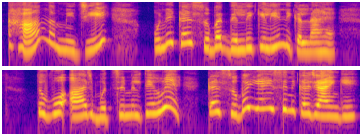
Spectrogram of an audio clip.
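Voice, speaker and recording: A woman voicing a sweet, polite young daughter-in-law in an animated story. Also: moderate pace, no echo, clean studio sound. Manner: high, eager, polite.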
